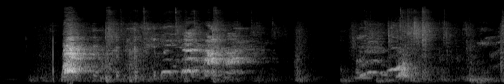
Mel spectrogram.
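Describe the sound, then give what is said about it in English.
Dog barking, fairly quiet: a few sharp yelping barks mixed with whining sounds, in irregular bursts separated by short pauses. “Sorry, my dog is barking.”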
